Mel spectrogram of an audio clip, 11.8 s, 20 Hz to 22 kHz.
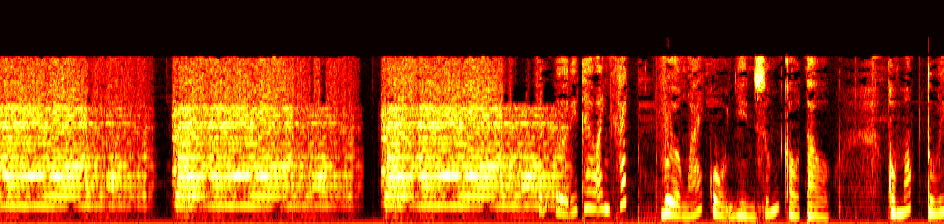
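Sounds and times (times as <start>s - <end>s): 
ship's horn blasts at a pier: 0.0s - 7.2s
speech: 7.3s - 11.8s.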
